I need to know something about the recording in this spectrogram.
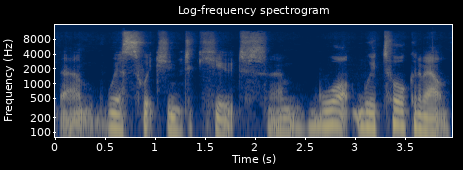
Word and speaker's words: Qt: Okay, so moving forward, um, cute or QT, never know how to pronounce that.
